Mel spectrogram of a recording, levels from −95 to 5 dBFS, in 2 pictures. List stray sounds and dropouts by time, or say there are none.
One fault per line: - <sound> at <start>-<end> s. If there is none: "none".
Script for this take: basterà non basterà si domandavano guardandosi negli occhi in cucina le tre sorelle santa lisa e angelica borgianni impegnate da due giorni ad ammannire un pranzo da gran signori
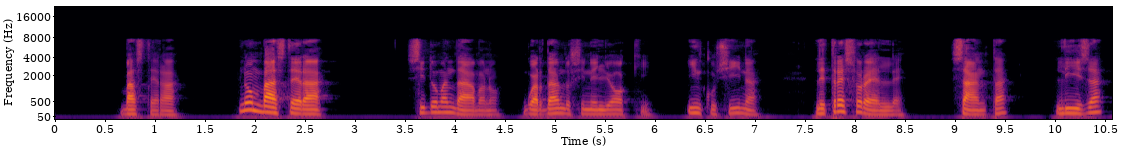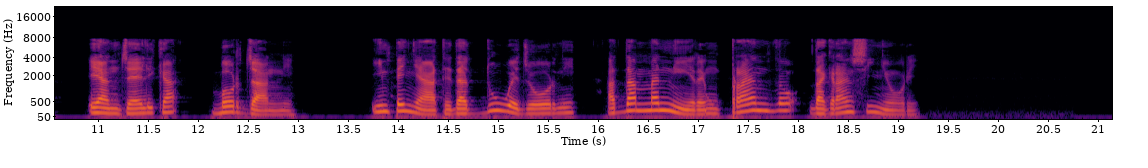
none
